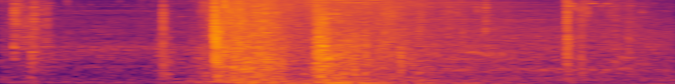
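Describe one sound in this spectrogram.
A bright magical whoosh rises.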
